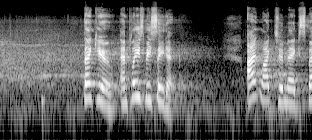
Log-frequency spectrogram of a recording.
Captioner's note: applause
